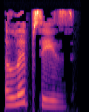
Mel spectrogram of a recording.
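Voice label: "ellipses", British English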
